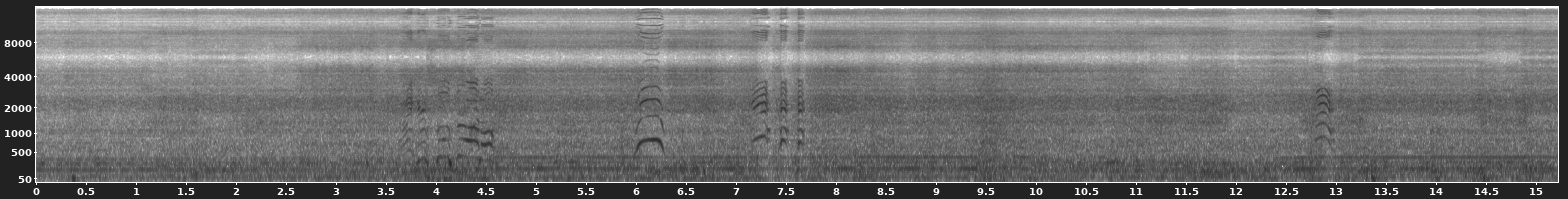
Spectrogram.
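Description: A jet ski engine hums steadily close by.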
